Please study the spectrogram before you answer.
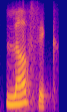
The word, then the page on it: lovesick: Indian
